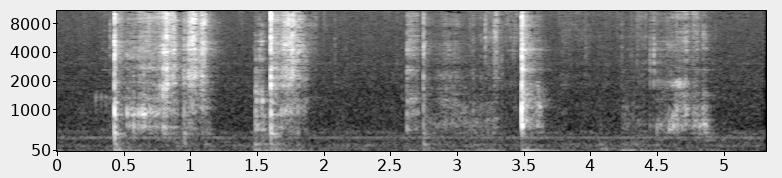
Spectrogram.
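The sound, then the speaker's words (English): A spoon scrapes and taps against a bowl as buttery mashed potato is spooned over meat. A few sharp clinks of metal on dish stand out from softer scraping, all fairly faint and without talk. “I'm going to spoon it into my bowl with the meat. So what I'm going to do is spoon it over the top.”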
